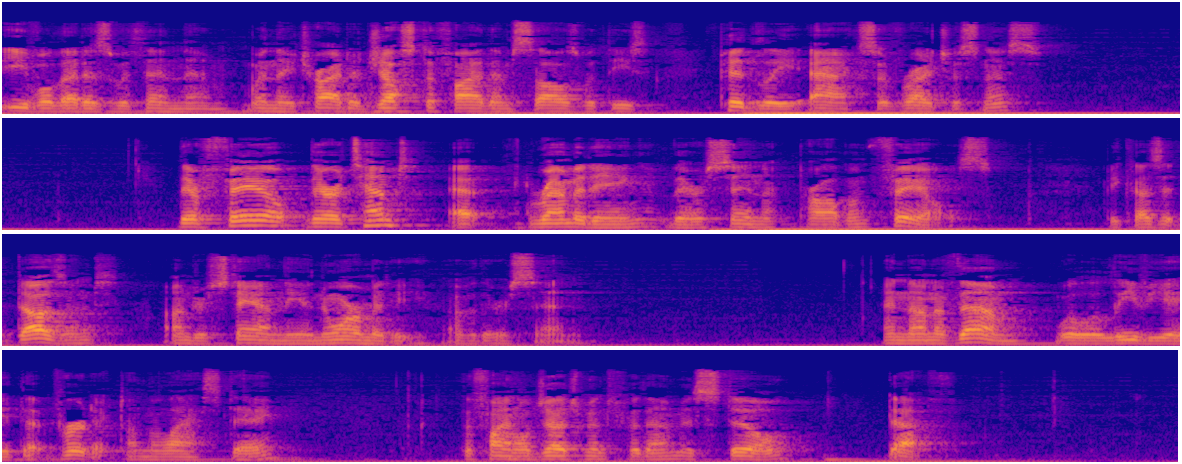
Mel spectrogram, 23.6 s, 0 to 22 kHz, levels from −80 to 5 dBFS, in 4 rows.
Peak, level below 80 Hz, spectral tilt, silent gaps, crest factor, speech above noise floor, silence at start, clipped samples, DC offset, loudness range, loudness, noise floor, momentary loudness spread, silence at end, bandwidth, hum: 0 dBFS; -42 dBFS; -3.5 dB/octave; none; 22 dB; 29 dB; 0 s; under 0.1%; under 0.1%; 6 LU; -23 LUFS; -51 dBFS; 13 LU; 0.6 s; 11.5 kHz; none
